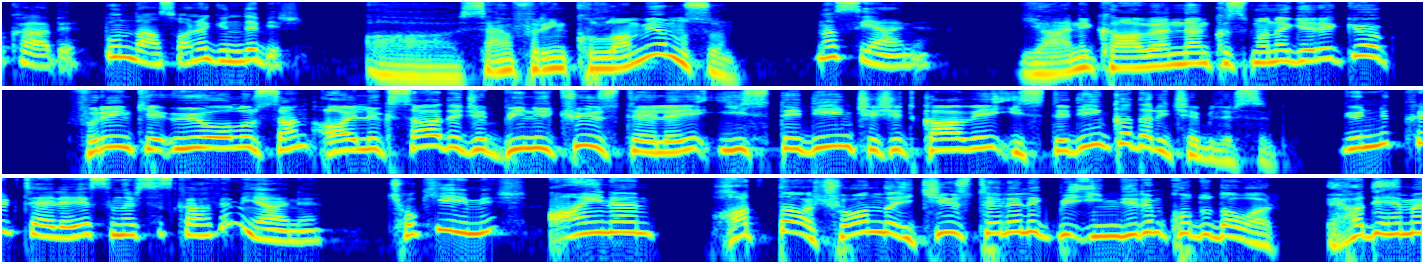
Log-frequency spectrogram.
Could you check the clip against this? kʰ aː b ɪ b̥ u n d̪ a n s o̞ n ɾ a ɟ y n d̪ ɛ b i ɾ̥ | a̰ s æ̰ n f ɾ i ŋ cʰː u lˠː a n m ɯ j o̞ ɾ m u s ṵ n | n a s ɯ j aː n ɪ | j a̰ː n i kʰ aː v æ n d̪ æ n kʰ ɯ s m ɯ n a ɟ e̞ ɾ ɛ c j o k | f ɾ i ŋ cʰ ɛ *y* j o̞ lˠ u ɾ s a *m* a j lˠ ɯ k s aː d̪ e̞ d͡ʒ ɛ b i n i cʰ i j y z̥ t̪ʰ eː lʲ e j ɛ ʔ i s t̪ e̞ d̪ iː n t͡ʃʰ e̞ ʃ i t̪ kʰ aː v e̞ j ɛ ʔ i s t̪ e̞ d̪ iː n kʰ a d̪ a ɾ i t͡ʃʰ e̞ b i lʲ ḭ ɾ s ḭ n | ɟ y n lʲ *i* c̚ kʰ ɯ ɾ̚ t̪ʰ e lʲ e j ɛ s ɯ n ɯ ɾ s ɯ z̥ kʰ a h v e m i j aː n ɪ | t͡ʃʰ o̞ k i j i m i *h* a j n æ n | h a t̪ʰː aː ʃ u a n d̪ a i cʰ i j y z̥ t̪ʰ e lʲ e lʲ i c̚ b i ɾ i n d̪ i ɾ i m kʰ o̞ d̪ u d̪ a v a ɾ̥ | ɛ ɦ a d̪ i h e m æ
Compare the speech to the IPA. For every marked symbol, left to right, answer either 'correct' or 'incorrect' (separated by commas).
correct, incorrect, incorrect, incorrect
